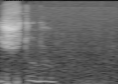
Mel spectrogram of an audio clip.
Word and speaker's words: Cthulhu: Enfin, ça s'écrit Cthulhu. Mais on dit Cthulhu. Hein, moi j'aime bien dire Cthulhu.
